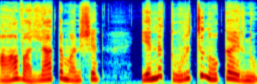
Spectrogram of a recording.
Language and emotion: Malayalam, fearful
